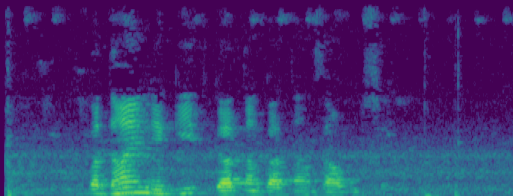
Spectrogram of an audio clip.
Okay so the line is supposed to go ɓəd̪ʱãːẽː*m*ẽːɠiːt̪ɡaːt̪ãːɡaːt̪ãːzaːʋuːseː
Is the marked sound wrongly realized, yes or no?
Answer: yes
